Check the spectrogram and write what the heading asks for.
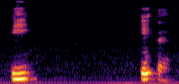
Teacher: जिन स्वरों के उच्चारण में जी्हा का अग्र भाग सक्रिय रहता है उसे अग्र स्वर कहते हैं।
